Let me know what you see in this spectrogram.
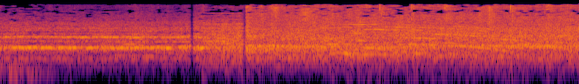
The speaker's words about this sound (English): Listen to what the crowd think of that. They're getting behind the lines now, listeners, as you can hear.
